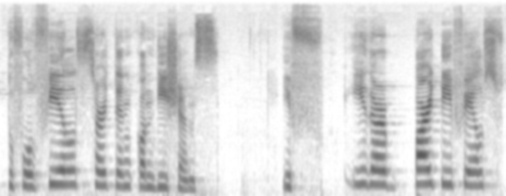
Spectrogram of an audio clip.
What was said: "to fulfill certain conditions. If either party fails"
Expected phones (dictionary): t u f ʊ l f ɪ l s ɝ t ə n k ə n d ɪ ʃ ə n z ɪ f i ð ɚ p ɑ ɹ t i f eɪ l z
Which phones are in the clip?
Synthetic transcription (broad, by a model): t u f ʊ l f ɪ l s ɝ t ə n k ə n d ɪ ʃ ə n s ɪ f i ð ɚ p ɑ ɹ t i f eɪ l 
